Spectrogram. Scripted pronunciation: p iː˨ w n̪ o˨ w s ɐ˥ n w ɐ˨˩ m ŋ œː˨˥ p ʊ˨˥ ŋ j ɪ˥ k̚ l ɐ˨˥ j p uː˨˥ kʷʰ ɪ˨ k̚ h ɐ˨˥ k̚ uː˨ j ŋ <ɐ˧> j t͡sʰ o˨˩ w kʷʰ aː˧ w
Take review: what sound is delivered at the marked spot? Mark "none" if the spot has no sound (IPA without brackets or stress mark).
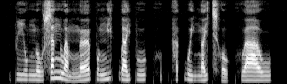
ɐ˨˥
